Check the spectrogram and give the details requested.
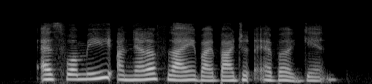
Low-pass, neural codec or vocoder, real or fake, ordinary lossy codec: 7.2 kHz; codec, 16 kHz, 0.5 kbps, X-Codec, WavLM features, trained on Multilingual LibriSpeech; fake; none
